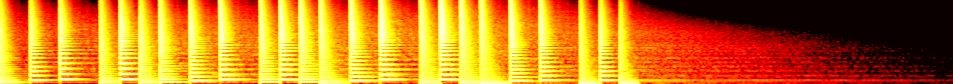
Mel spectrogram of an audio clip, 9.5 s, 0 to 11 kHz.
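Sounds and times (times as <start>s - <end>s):
future bass music: 0.0s - 6.4s.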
